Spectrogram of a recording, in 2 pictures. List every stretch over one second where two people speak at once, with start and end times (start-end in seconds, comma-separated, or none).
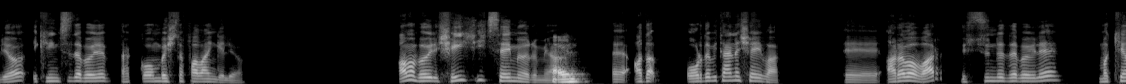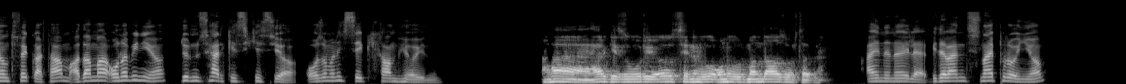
none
